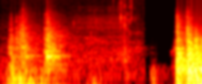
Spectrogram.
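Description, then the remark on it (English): A few solid, hollow knocks on a wooden door, loud: two raps, a short pause, then another quick pair, a sound effect in the radio program Murder, Please. No one speaks. “Sound. Knock on door.”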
